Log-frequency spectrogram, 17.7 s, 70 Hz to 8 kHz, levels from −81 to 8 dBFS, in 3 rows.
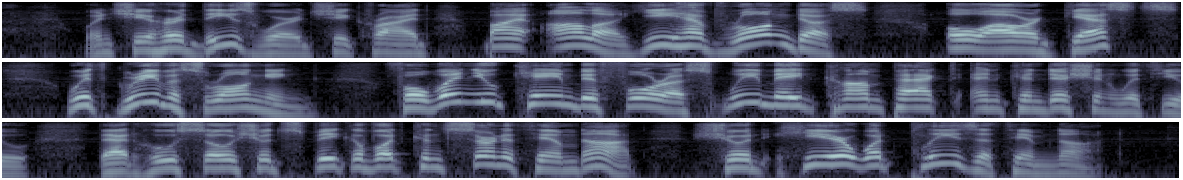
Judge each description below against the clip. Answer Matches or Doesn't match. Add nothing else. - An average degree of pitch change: Doesn't match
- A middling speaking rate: Matches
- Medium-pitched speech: Matches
